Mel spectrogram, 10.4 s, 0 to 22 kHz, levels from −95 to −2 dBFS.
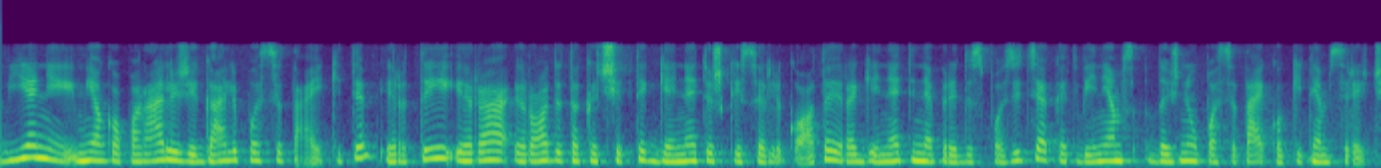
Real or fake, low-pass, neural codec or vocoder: real; 7.2 kHz; none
